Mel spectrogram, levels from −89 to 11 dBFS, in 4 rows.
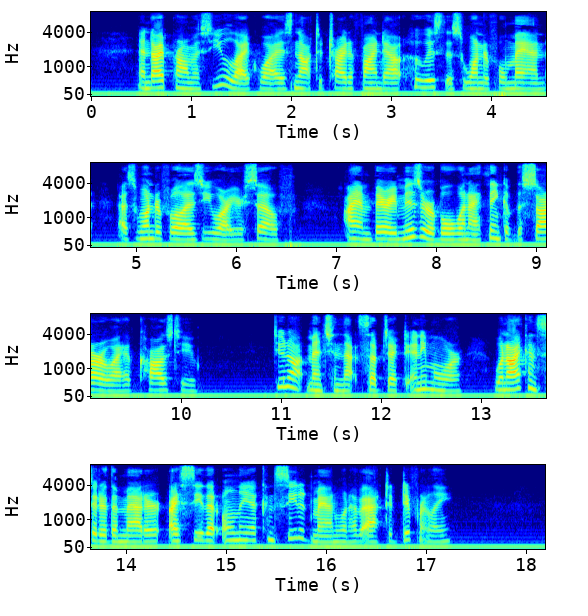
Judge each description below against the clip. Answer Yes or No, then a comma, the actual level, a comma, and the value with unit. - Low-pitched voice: No, medium, 185 Hz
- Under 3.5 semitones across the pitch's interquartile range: Yes, narrow, 2.5 semitones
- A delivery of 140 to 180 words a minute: No, average, 195 wpm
